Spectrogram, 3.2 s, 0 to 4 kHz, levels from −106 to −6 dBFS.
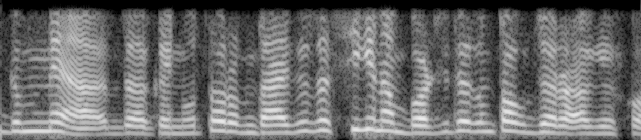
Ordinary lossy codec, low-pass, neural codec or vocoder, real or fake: none; 3.6 kHz; none; real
